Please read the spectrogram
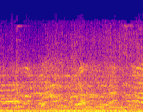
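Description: Indistinct voices talking over a steady low rumble.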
